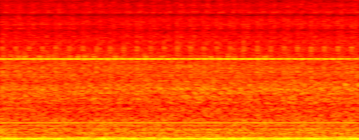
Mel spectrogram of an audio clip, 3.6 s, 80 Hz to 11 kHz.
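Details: 1992 Honda Civic hatchback, warm idle: steady high-pitched whine over smooth idle, only at idle; seems to come from the alternator, but persists after third alternator and new tightened belt; source still unknown.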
